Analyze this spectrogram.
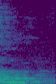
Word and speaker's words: coup: A coup, that's French, eh? Mm-hmm. Pronounce coup, a coup.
